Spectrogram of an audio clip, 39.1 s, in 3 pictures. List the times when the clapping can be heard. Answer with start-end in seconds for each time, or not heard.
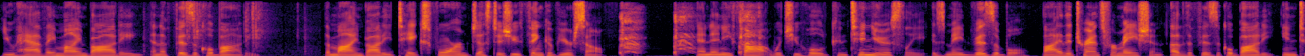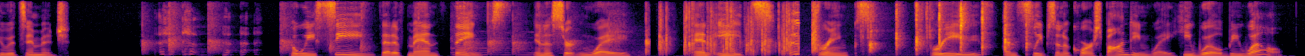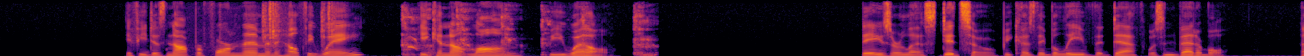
14.4-23.4.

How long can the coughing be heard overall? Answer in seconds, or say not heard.
5 s.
